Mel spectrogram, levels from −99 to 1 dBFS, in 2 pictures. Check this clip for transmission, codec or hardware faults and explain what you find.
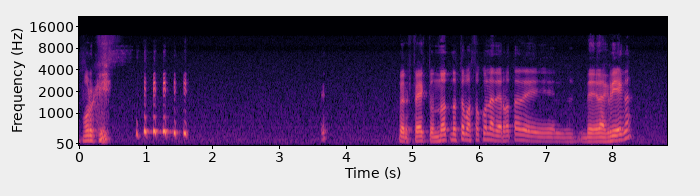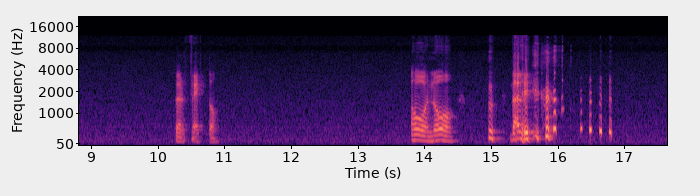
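There's one fault here, a sudden gain jump near the end of the speech. At 15.47 s the level steps up by about 6 dB in one go and stays there to the end of the clip. The speech and the background noise rise together, so it isn't someone leaning toward the mic. It's the whole signal getting louder. The likely cause is a digital gain change applied between two samples without any ramp, such as a level setting or bit shift switching over instantly.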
